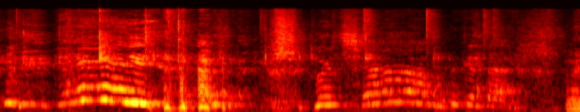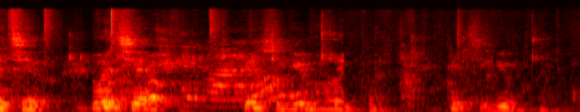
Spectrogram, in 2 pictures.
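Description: Excited high-pitched vocalizing during an excited greeting: a string of short calls, each rising and then falling in pitch, with many sharp clicks and taps over them.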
